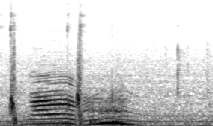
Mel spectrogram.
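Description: A creature squeals in pain as a sword strikes it.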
